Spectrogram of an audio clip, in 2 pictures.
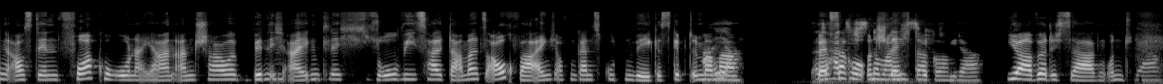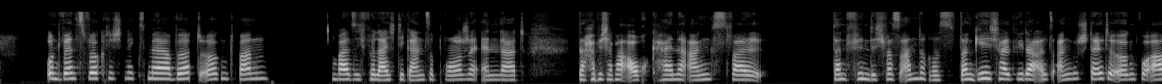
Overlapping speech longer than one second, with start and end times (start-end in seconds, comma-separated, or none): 8.2-9.6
